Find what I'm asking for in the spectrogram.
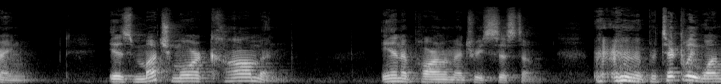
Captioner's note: cough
